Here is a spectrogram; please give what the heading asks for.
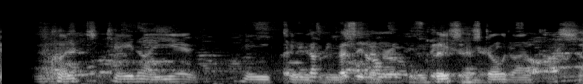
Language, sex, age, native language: Icelandic, male, 14, Icelandic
